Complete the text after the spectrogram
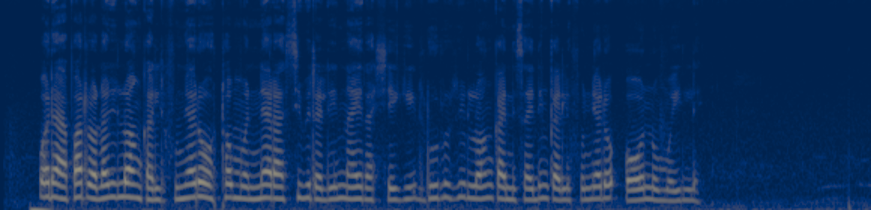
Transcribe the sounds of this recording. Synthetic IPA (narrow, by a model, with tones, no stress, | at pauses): o˦ɾa˨pa˦ta˨la˦di˦lwŋ̩˨ka˨li˨fu˨ɲa˦ɾɔ˦ɔ˨tʰɔ˦mɔ˨na˦ɾa˨si˦bi˦˨ɾa˨li˨˦na˨i˦ɾa˨ʃe˨ki˦lu˦ɾu˦di˦lɔ˨˦ŋ̩˦ka˨ni˨sa˨di˦ŋ̩˦ka˨li˨fu˨na˦ɾɔ˦ɔ˨˦no˨mo˨i˦lɛ˨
